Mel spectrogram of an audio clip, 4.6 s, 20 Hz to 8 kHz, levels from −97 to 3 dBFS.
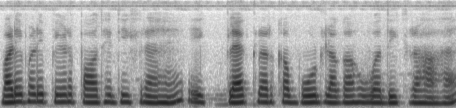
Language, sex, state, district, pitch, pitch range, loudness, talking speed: Hindi, female, Chhattisgarh, Sarguja, 185 Hz, 180-195 Hz, -18 LUFS, 210 wpm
